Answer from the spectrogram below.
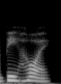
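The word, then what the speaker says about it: b'hoy: the character of the be Hoy the Irish and Urban Street pronunciation of boy and one that denoted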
